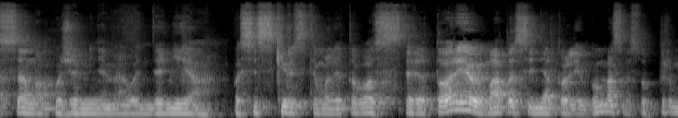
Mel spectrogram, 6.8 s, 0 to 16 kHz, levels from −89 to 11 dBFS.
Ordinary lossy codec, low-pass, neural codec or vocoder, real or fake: MP3, 64 kbps; 14.4 kHz; none; real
